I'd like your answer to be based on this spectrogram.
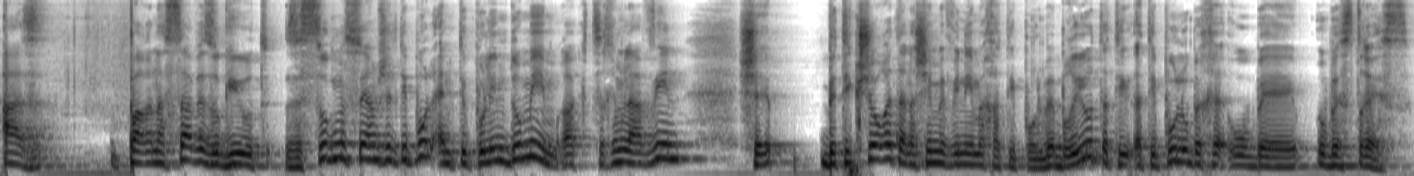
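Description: A man teaching a therapy course in an informal, animated lecture. He often trails off and restarts his sentences, and at times raises his voice to act out sessions with clients. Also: fairly high pitch.

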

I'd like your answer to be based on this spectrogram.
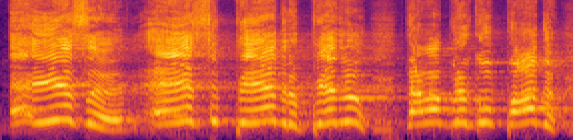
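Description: A Brazilian man preaching with a strikingly high voice. He keeps it conversational and funny, talking straight to the congregation and acting out the scenes. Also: unhurried, pushed and bright. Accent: Brazilian Portuguese. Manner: humorous, conversational, acts out scenes. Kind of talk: sermon.

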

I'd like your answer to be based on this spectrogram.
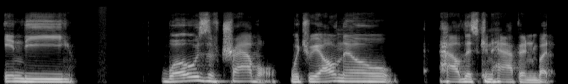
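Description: A man's voice: mid-range voice, steady tone, slow pace, no room sound. A man from San Diego, a podcast co-host, telling a long story in casual chat with lots of restarts. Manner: rambling storyteller, many restarts.

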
